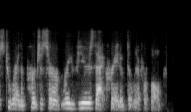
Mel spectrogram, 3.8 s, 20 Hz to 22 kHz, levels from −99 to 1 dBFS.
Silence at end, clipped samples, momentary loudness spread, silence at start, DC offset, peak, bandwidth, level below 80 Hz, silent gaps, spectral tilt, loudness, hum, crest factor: 0.6 s; under 0.1%; 15 LU; 0 s; under 0.1%; -8 dBFS; 7.4 kHz; -76 dBFS; none; -7 dB/octave; -25 LUFS; none; 18 dB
